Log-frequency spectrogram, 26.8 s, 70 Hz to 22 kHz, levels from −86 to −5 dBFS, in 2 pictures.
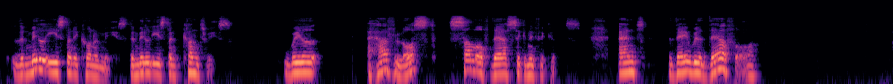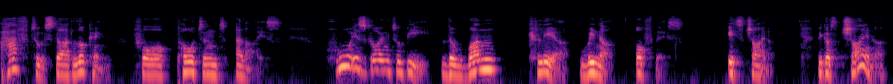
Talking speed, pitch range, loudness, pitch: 90 wpm, 130-155 Hz, -31 LUFS, 140 Hz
